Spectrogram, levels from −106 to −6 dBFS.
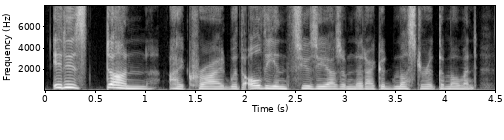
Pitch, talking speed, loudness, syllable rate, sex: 190 Hz, 215 wpm, -20 LUFS, 5.2 syllables/s, female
